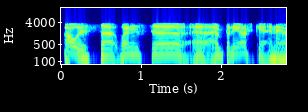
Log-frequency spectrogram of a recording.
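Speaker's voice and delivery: high-pitched caricature asking where everyone is; mock high voice. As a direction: ask it like a naive guy in a high voice. Character voiced in retold show.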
